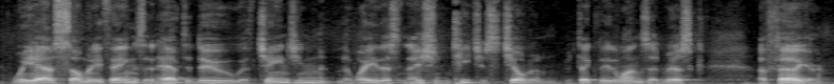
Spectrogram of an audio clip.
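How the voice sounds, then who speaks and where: A man's fairly low voice with fairly even intonation, a moderate pace and audible room echo. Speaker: panelist. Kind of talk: town hall panel discussion. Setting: public meeting with audience.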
